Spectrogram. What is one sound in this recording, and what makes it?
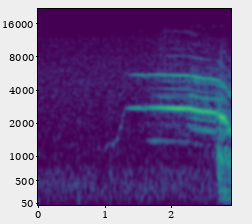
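A bull elk bugles with a high, rising whistle.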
